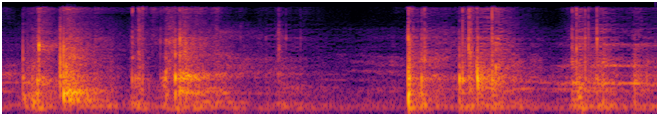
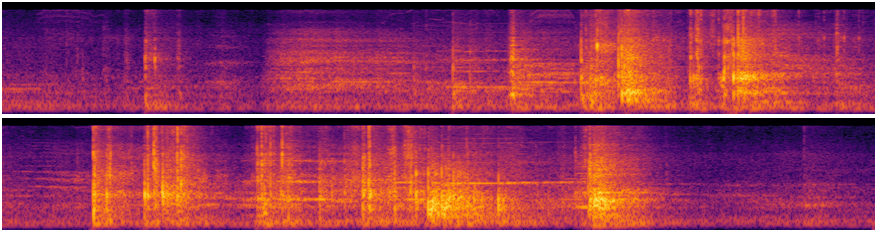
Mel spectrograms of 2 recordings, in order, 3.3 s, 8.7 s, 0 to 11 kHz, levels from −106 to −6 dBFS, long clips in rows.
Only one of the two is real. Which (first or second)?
second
